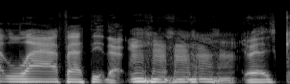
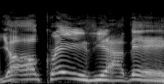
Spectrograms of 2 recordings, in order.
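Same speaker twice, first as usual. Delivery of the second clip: loud, drawn-out stage voice, hyped up; 9 semitones higher than usual. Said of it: "his normal shit where he goes".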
